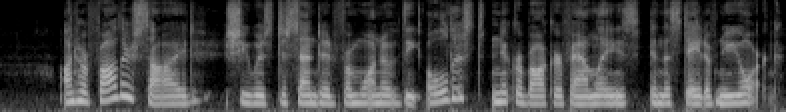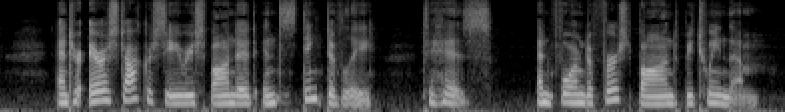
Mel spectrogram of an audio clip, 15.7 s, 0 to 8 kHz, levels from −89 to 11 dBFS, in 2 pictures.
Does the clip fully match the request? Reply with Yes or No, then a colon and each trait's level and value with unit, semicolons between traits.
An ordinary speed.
No: slow, 130 wpm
